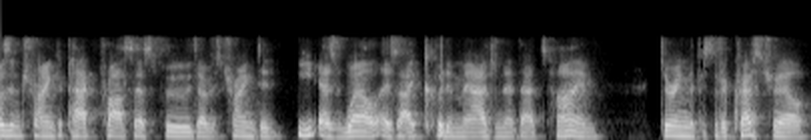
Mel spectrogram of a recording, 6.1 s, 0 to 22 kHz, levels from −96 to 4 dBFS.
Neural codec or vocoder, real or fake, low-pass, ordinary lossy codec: none; real; 7.2 kHz; AAC, 48 kbps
